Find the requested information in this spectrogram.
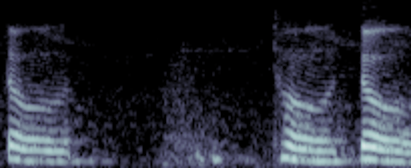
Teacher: दांत से त वर्ग की ध्वनियाँ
